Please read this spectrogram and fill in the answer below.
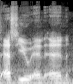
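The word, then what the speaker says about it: Sunn: yeah the spelling is s-u-n-n-o and then a parentheses or parentheses parentheses okay i pronounce the o i don't pronounce the parenthesis is that yeah no it's just sun yeah the o is silent thanks for saving me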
